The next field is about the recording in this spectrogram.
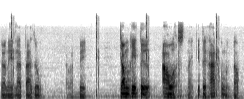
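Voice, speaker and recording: A man's voice: sits low, fairly quick, noisy background. A male teacher walking students through an exam-prep lesson, patient and methodical, saying each example word twice before explaining it. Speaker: English teacher.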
